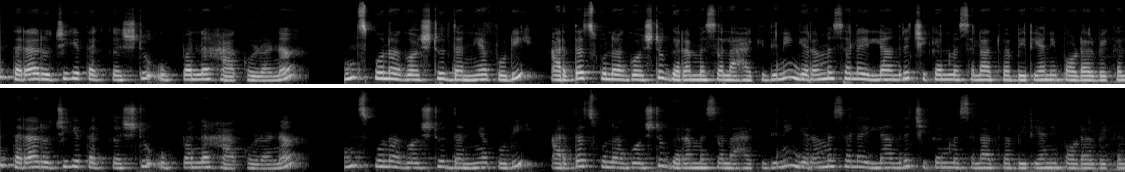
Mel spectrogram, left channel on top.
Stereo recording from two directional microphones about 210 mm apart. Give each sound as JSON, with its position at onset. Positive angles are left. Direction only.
{"t": 0.1, "sound": "speech", "side_deg": 25}
{"t": 3.5, "sound": "speech", "side_deg": 45}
